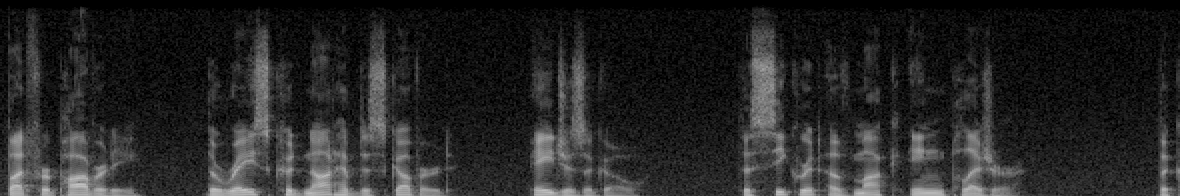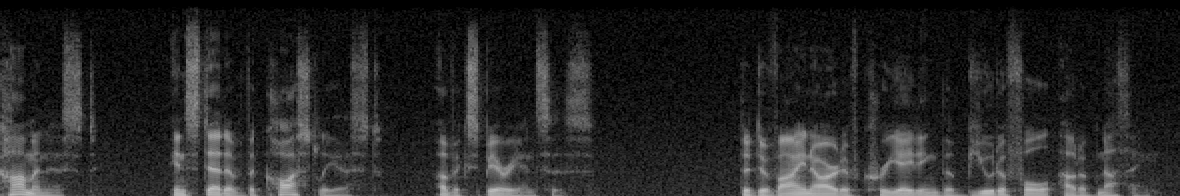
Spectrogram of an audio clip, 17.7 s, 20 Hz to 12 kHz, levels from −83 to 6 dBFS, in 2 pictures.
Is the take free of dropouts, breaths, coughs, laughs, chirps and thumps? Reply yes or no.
yes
